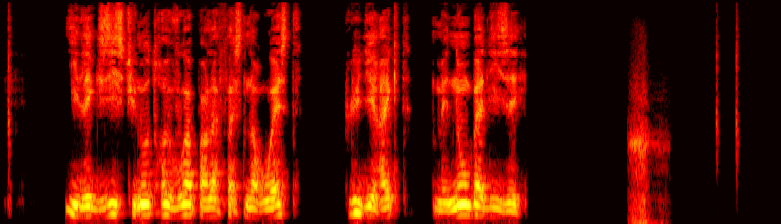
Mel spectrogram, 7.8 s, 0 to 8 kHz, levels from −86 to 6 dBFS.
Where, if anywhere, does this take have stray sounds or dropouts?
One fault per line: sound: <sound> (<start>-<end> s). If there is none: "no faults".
sound: whoosh (6.3-6.7 s)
